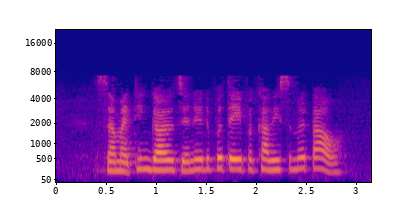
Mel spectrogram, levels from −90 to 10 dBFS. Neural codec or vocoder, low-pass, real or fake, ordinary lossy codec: codec, 16 kHz, 0.5 kbps, X-Codec, WavLM features, trained on Multilingual LibriSpeech; 7.2 kHz; fake; MP3, 32 kbps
